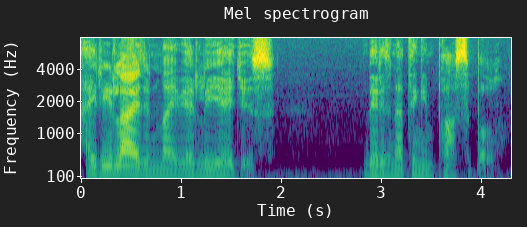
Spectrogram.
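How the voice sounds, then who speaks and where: With an Indian accent, a man speaks at a moderate pace in a bright, sharp tone and fairly even intonation. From South India. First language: Telugu. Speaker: actor and playwright. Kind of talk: interview. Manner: halting.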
